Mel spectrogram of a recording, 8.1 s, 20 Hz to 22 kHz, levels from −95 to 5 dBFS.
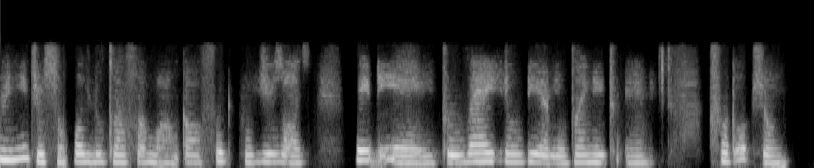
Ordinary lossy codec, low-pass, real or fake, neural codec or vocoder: Opus, 24 kbps; 7.2 kHz; fake; codec, 44.1 kHz, 0.9 kbps, DAC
